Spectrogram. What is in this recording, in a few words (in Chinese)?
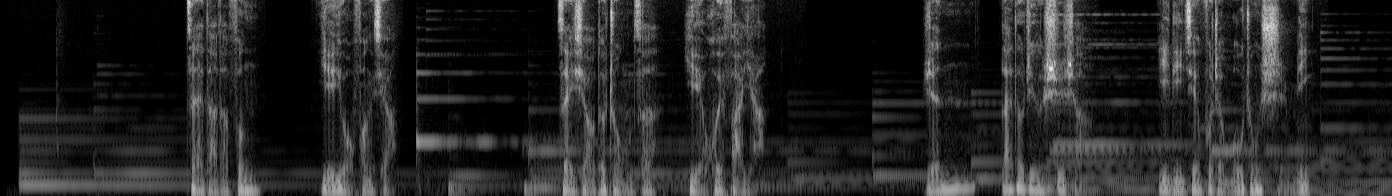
男国 微电影 人物内心独白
